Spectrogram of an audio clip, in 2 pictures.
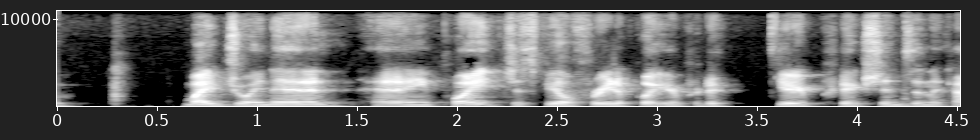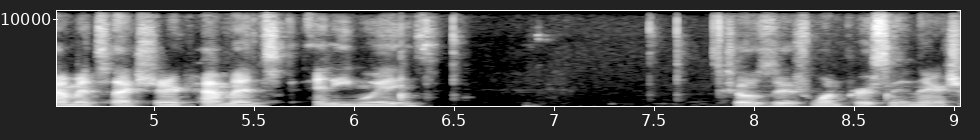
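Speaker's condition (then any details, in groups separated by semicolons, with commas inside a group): No condition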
